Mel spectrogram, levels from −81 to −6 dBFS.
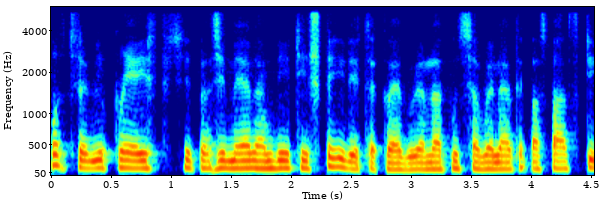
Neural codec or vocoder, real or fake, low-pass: codec, 16 kHz, 0.5 kbps, FunCodec, trained on Chinese and English, 25 frames a second; fake; 5.4 kHz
